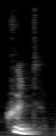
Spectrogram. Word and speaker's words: could: Pour la prononciation, on n'entend pas le L, could.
